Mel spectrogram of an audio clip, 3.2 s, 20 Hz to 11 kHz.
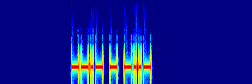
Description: Morse code, heard as a keyed tone, about 40 wpm, 700 Hz. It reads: QTX
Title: Q-Codes 40wpm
